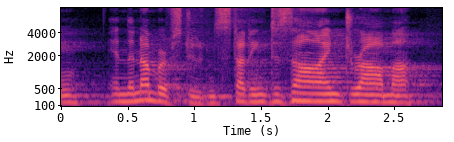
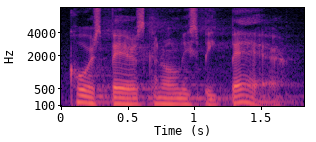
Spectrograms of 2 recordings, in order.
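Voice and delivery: ordinary delivery

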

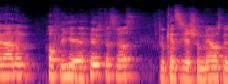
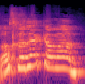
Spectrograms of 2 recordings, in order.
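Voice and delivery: high silly voice; 10 semitones higher, slower than usual. Pretend. Joking exclamation, high voice.

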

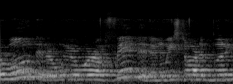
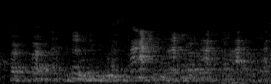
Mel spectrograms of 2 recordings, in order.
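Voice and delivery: big laugh; 3 semitones higher, 14 dB quieter than usual. Real, not acted. Laughs after mock crying.

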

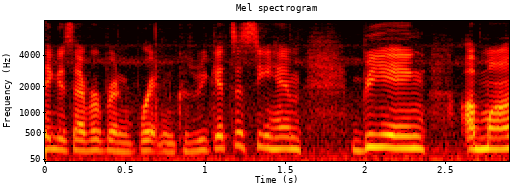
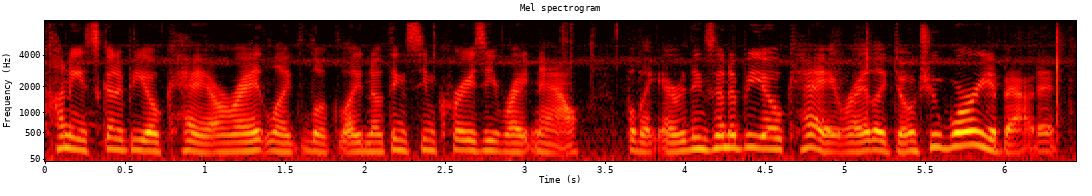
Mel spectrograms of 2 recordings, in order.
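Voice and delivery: softer, hushed fatherly comfort; soothing reassurance; 2 semitones lower, 4 dB quieter than usual. Retold or imitated. Dad calming his daughter, soft reassurance. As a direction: gently play down the danger.

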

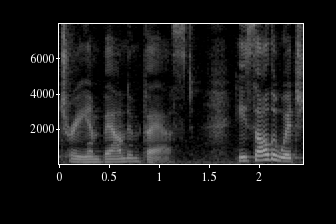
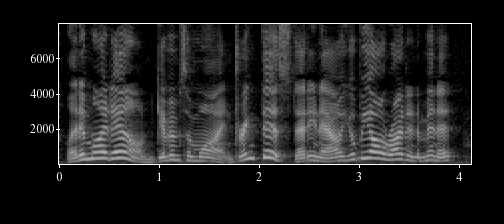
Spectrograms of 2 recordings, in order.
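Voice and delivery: higher and louder, bustling and kind; rescuers' voices; 5 semitones higher, 7 dB louder than usual. Acted. Rescuers tending Edmund after the rescue, loud hearty reassurance. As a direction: call out eager comfort over him.

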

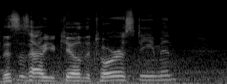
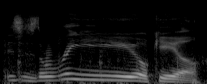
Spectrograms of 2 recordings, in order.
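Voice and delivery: ordinary delivery

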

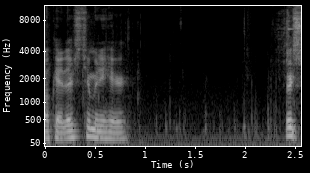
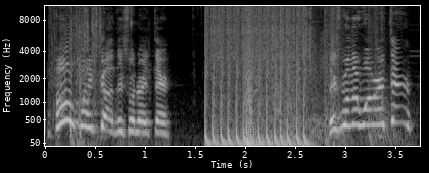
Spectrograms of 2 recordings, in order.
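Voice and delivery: frantic excitement; faster than usual. Real, not acted. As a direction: shout the callouts in a panic. Spotting enemies mid-fight.

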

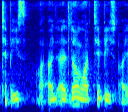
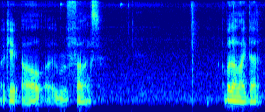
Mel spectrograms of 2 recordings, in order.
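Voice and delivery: normal talking voice

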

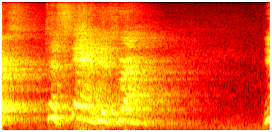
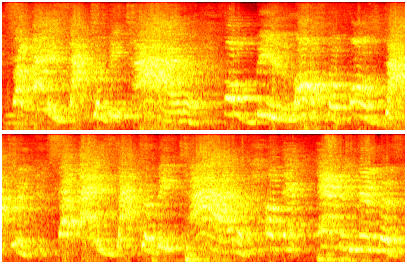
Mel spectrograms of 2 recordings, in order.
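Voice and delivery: full-force gospel preaching; fiery preaching; 4 semitones higher than usual. Acted. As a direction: preach it out to the congregation. Rousing repeated refrain.

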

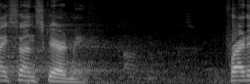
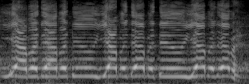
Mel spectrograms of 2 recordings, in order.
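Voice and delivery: panicked shouting; 9 semitones higher than usual. Retold or imitated. Startled dad shouting repeatedly at his son. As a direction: yell in a scared frenzy. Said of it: "I'm like".

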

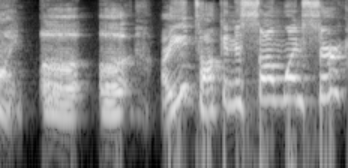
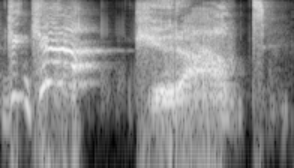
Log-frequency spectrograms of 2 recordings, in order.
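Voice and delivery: scary voice; 11 semitones higher, slower than usual. Acted. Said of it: "That scary voice".

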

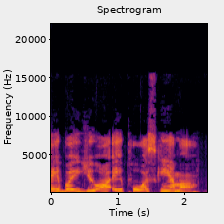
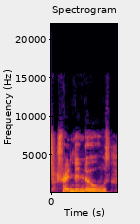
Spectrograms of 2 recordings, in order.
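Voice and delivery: normal talking voice

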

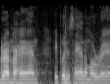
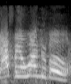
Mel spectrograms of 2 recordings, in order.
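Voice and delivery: high, loud ecstatic shout; joyful shout; 12 dB louder than usual. Retold or imitated. Preacher shouting his joy on the creek bank to the crowd. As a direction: cry it out in pure joy. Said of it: "And I was still shouting".

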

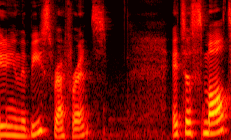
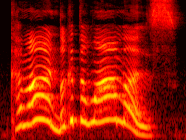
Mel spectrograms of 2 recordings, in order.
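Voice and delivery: high, louder gushing squeal; excited squeal; 13 semitones higher, 5 dB louder than usual. Real, not acted. Streamer showing viewers the llamas, excited squeal. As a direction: squeal with delight, pitched way up.

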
